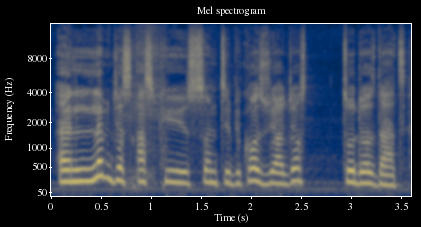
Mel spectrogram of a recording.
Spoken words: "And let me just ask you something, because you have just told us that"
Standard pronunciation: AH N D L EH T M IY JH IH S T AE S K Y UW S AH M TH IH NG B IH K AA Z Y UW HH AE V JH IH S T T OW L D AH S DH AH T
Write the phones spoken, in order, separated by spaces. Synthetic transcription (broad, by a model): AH N L EH T M IY JH IH S T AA S K Y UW S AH M T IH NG B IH K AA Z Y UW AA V JH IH S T T OW L D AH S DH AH T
